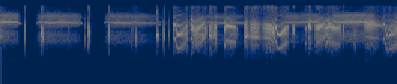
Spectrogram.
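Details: Edible-nest swiftlet attraction call, edited higher and faster for swiftlet houses: clipped buzzy notes with a steady high whistle, then a continuous rush of scratchy twittering chirps filling the second half.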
